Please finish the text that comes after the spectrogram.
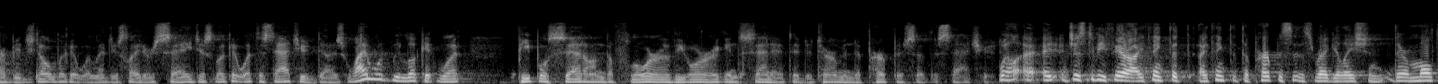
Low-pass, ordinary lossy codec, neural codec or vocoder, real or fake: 7.2 kHz; Opus, 24 kbps; none; real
